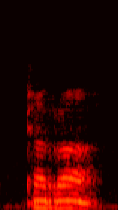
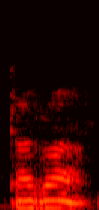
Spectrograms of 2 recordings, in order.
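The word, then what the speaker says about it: Kara (קָרָא): And the name that he is called, the word call, let's hear the pronunciation. – Strong's H7121. Kara. Kara.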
